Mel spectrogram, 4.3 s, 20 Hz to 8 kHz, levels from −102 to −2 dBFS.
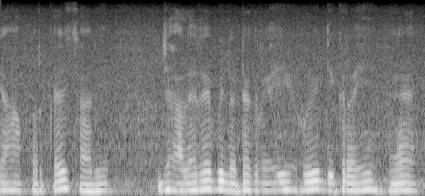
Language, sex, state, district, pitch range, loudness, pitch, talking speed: Hindi, male, Uttar Pradesh, Lucknow, 105-120 Hz, -16 LUFS, 110 Hz, 170 wpm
